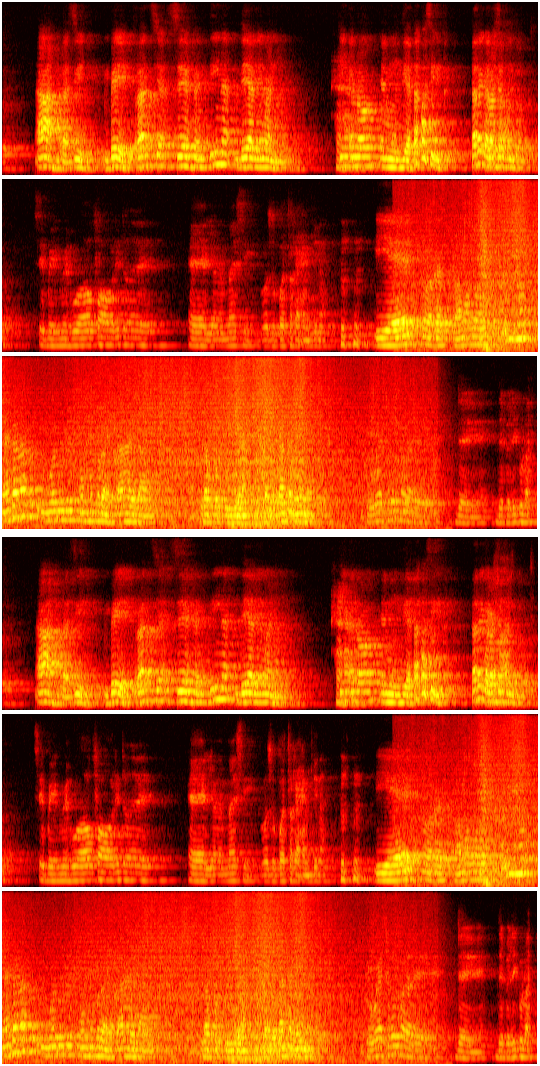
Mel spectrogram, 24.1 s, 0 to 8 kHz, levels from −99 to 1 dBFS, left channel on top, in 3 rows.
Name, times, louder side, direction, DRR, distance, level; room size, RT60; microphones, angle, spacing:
voice 1, 0.5-4.3 5.1-6.6 7.0-7.8 13.6-18.3 19.0-20.8, left 1 dB, 75° left, -3 dB, 3.9 m, -27 dB
voice 2, 4.9-5.4 7.2-7.6 8.6-10.3 10.8-13.5 21.5-24.0, right 2 dB, 55° right, 7 dB, 2.5 m, -38 dB
Waves surf, 13.9-22.6, left 1 dB, 15° left, 2.5 m, -33 dB
27.0 x 22.0 x 7.4 m, 1.2 s
head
